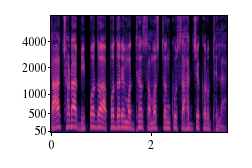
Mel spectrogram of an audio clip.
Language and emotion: Odia, neutral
